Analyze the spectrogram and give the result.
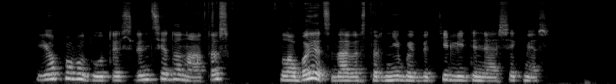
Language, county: Lithuanian, Alytus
